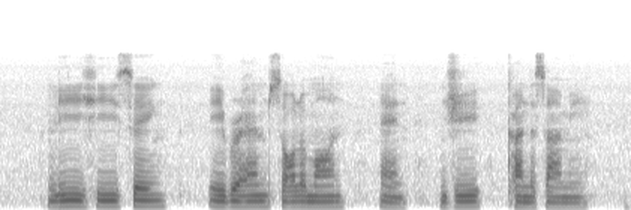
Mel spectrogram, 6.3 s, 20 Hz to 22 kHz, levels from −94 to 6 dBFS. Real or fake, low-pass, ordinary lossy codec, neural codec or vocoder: real; none; none; none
